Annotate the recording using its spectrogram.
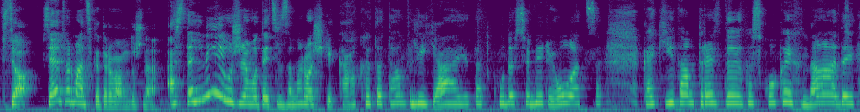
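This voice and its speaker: A woman's high voice with lively intonation, over noticeable background noise. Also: moderate pace. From Moscow region, Russia. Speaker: entrepreneur and author. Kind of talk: casual interview.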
